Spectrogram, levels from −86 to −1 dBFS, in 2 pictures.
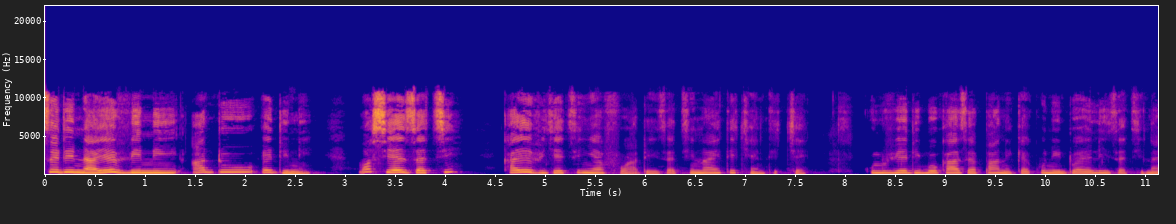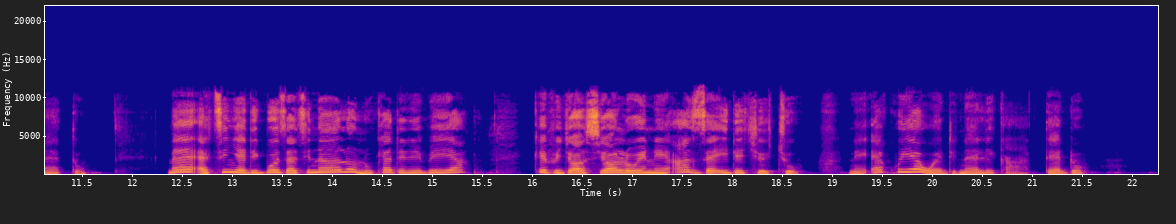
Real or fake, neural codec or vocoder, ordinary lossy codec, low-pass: real; none; Opus, 32 kbps; 10.8 kHz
